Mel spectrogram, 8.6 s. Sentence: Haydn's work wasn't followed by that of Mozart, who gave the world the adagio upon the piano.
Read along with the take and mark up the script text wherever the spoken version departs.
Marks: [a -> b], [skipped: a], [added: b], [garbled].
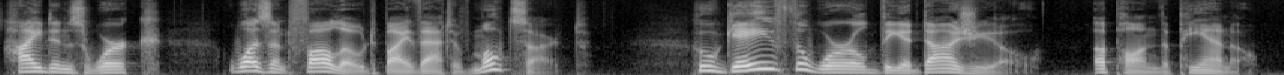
Haydn's work wasn't followed by that of Mozart, who gave the world the adagio upon the piano.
